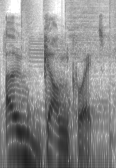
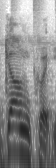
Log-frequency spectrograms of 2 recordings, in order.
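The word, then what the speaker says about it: Oh! Gunquit: and this is a band called Ogunquit. Mm. Ogunquit, you might remember, Tony, is spelt unusually. It's O-H, exclamation mark, Gunquit, G-U-N-Q-U-I-T, one word.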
